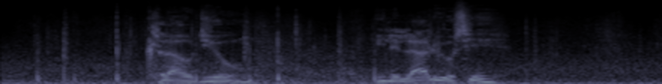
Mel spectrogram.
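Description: An older man speaks in a low, steady voice.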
